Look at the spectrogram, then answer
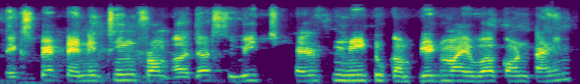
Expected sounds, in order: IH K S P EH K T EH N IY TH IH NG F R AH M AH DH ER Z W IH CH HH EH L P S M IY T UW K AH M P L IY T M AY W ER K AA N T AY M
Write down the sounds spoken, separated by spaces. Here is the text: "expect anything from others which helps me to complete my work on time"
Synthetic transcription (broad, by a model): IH K S P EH K T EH N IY T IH NG F R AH M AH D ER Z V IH CH HH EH L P M IY T UW K AH M P L IY T M AY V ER K AA N T AY M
